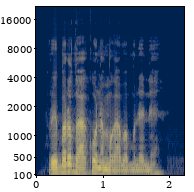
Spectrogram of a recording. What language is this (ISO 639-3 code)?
kik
